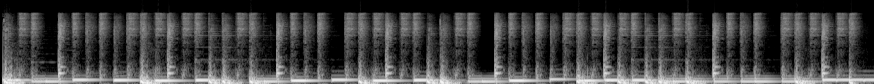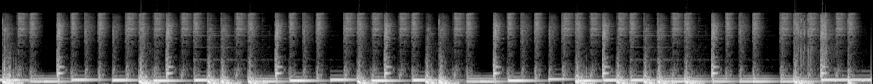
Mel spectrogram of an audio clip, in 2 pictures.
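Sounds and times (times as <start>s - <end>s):
music: 0.0s - 17.4s.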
